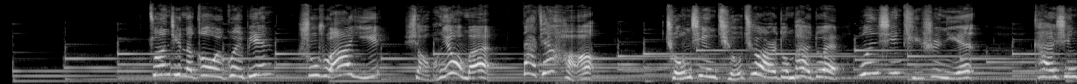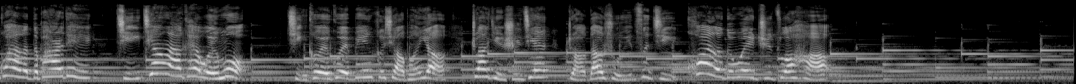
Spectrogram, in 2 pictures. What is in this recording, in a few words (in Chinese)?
女 男童 提示语音, 国语女声配音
